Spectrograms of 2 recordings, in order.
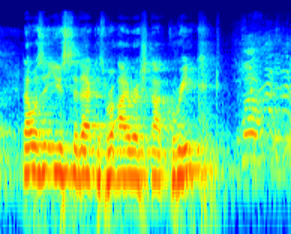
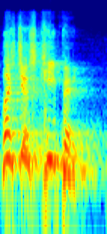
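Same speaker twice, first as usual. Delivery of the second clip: mock scream; 9 semitones higher, slower than usual. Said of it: "screams out".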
